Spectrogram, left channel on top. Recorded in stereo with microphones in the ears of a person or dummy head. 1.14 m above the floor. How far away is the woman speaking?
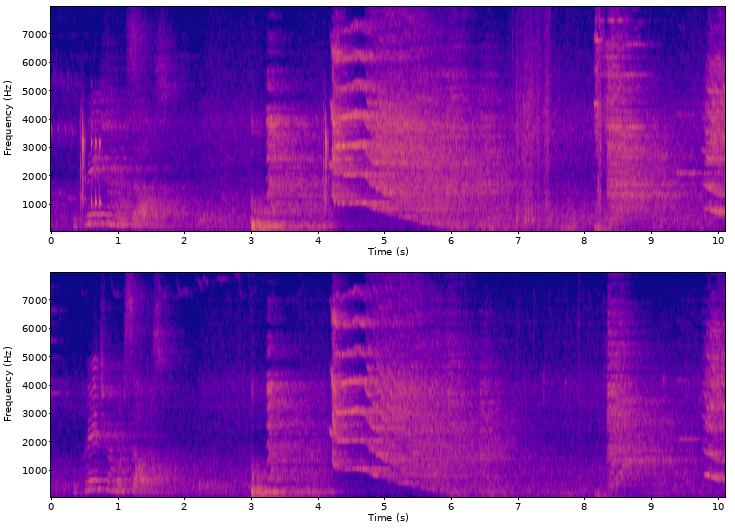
About 0.6 m.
